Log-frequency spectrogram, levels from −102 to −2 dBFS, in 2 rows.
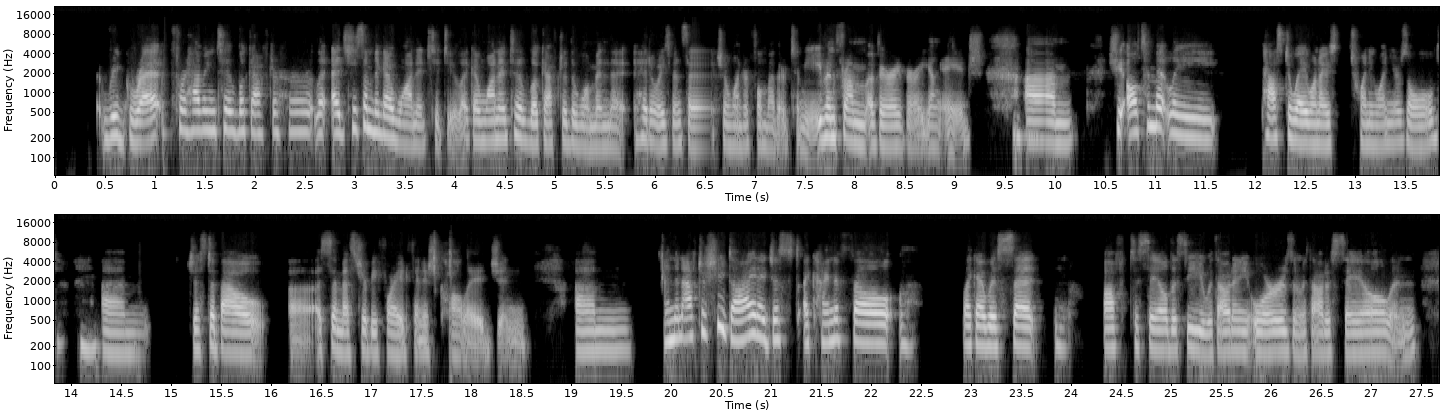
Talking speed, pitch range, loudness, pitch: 195 wpm, 165-215 Hz, -29 LUFS, 185 Hz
